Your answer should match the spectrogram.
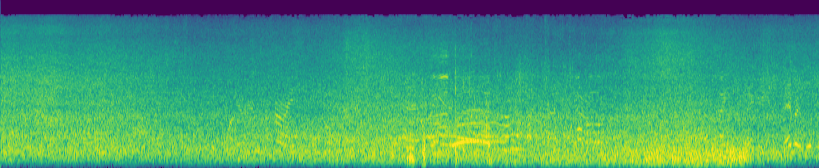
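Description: Surf breaking and churning over rocks at the foot of a cliff: a steady rush of water, with wind on the microphone.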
